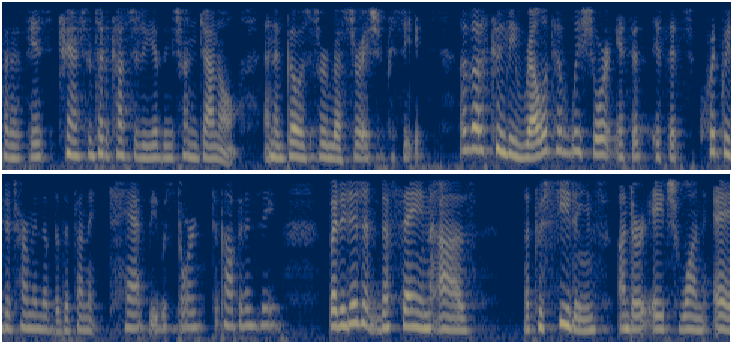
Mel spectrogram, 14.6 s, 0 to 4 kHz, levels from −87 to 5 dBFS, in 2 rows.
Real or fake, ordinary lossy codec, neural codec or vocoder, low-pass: fake; MP3, 32 kbps; codec, 16 kHz, 0.5 kbps, FunCodec, trained on LibriTTS, 25 frames a second; 3.6 kHz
